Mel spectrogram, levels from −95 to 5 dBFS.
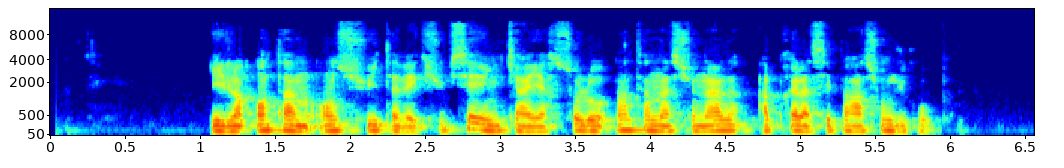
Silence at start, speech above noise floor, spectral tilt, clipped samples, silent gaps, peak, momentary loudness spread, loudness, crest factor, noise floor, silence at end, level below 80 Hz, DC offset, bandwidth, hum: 1.1 s; 49 dB; -7.5 dB/octave; under 0.1%; none; -2 dBFS; 7 LU; -21 LUFS; 20 dB; -69 dBFS; 0.65 s; -54 dBFS; under 0.1%; 11 kHz; none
